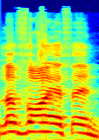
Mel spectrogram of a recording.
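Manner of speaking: put-on British announcer accent. Trying a commentator impression by finding the vowels: British Nigel McGuinness impression. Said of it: "doing a Nigel McGuinness impression... you can't just do a British voice... That's about as close as I can get".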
